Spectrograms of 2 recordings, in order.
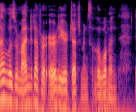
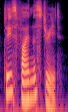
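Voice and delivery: slow, higher robotic monotone; monotonous GPS voice; 7 semitones higher, slower than usual. A narrator's reading. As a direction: read it like an annoying navigation box. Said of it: "in her annoyingly monotonous tone".

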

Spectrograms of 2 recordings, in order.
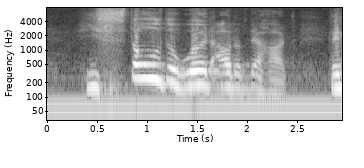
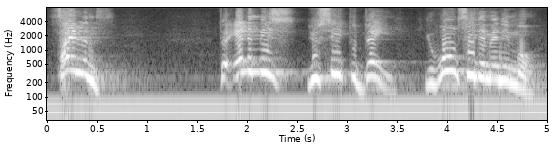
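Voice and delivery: higher commanding announcement; Moses commanding; 6 semitones higher than usual. Retold or imitated. Moses telling the panicking people to be silent, commanding. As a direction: proclaim to the people boldly. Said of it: "He says".

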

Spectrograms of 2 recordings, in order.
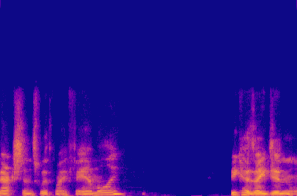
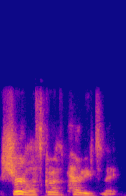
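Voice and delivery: eager; 5 semitones higher, faster than usual. Retold or imitated. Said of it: "so I was like".

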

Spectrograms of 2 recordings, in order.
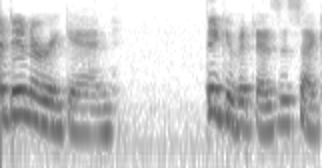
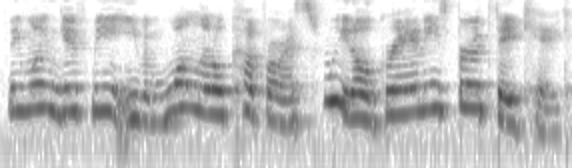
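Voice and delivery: usual speaking voice

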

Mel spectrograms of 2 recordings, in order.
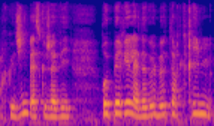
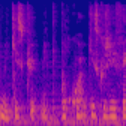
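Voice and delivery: détresse retenue; 10 dB quieter than usual. Retold or imitated. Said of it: "Je me dis".

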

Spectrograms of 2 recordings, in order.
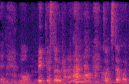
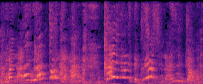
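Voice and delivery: much higher, incredulous telling-off; exasperated scolding. Retold or imitated. Father scolding his son for smiling after being benched, high exasperated rebuke. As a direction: chew out the boy for grinning.

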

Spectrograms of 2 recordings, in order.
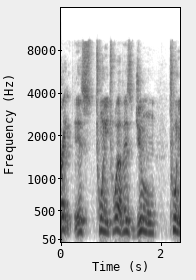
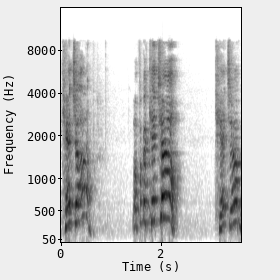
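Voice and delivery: angry shout; 10 semitones higher, 5 dB louder than usual. Real, not acted. Frustrated ranting at slow people.

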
